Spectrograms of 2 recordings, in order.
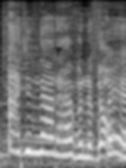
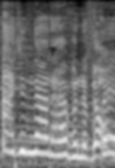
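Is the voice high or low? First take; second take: high; high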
